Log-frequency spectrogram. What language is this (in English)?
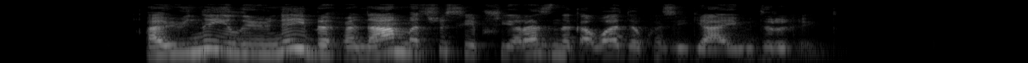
Abkhazian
